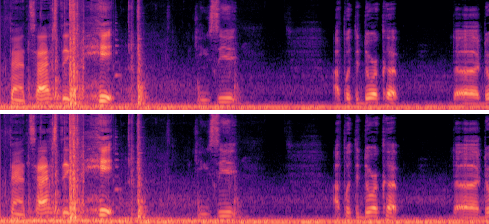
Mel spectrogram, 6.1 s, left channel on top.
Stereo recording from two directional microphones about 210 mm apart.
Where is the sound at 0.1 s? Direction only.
20° left (ahead or behind).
